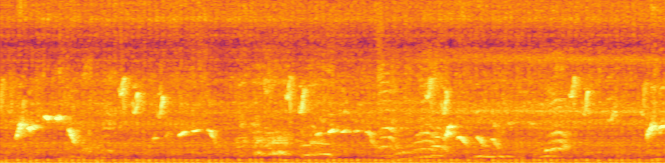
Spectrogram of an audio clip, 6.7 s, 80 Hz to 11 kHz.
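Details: Honda Supra X 125 motorcycle after repair (scored connecting rod and bearing replaced, cam chain tensioner not contacting chain fixed, oil added); smooth even low idle putter with no knock, unlike the rough sound on arrival; normal idle.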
